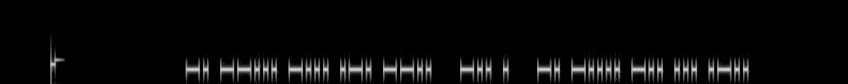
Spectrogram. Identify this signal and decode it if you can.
Morse code, heard as a keyed tone, about 28 wpm, 700 Hz. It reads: N7BRZ DE N6DSL
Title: USA Callsign DE Callsign - 5 Characters - 28wpm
